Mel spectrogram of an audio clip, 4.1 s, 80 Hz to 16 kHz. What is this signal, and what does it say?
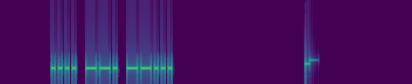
Morse code, heard as a keyed tone, about 36 wpm, 700 Hz. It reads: HG7
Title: Callsign Prefixes for Top 50 DXCC - 35wpm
